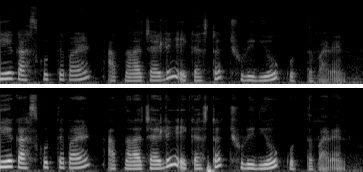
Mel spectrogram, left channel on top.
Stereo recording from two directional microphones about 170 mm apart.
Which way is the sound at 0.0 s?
30° right (ahead or behind).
